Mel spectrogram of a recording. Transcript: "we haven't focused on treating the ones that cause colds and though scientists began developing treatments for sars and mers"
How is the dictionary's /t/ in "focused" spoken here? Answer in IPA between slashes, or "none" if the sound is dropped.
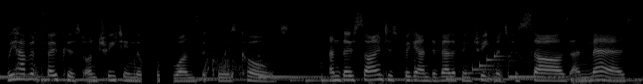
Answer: /t/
